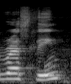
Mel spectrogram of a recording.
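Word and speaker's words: wrestling: hockey volleyball table tennis রেসলিং এখানে উচ্চারণটা একটু খেয়াল করো ডব্লিউ এর উচ্চারণটা কিন্তু হচ্ছে না হ্যাঁ এখানে হবে রেসলিং তারপর হচ্ছে মিউজিক্যাল চেয়ার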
